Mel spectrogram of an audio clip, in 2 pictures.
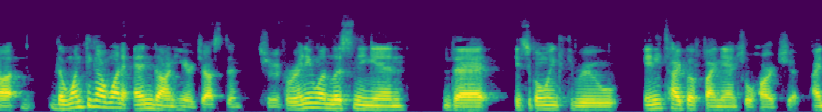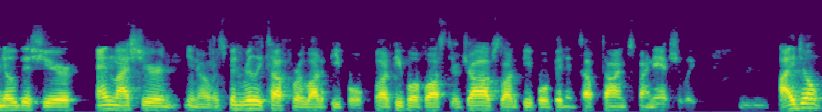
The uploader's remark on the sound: This episode comes from an Instagram Live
